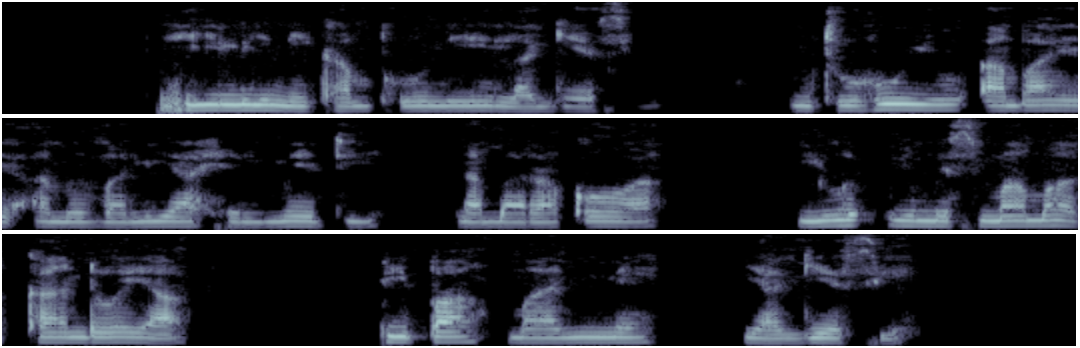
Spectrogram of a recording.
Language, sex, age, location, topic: Swahili, female, 36-49, Kisumu, health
